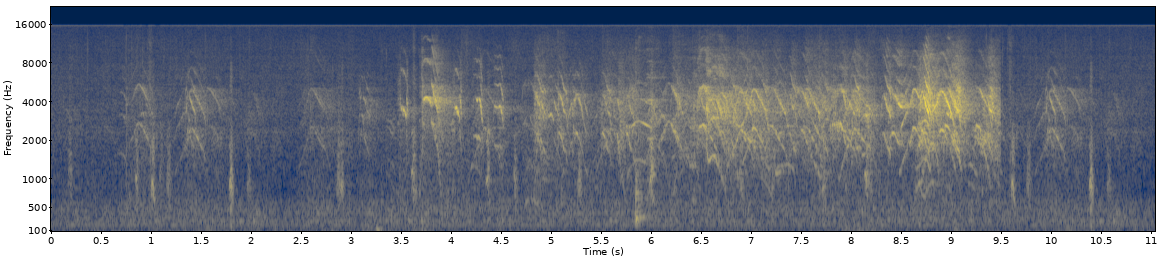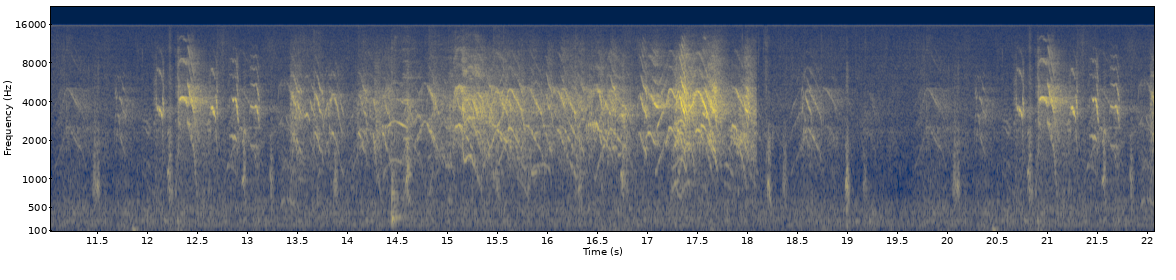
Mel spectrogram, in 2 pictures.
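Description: Harsh, chattering bird calls in rapid repeated notes. They come in two long bouts, one beginning about three seconds in and another about twelve seconds in, with scattered calls between.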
